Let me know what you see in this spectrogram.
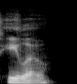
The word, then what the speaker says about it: helo: In the United States military, the common slang is helo, pronounced with the long E.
